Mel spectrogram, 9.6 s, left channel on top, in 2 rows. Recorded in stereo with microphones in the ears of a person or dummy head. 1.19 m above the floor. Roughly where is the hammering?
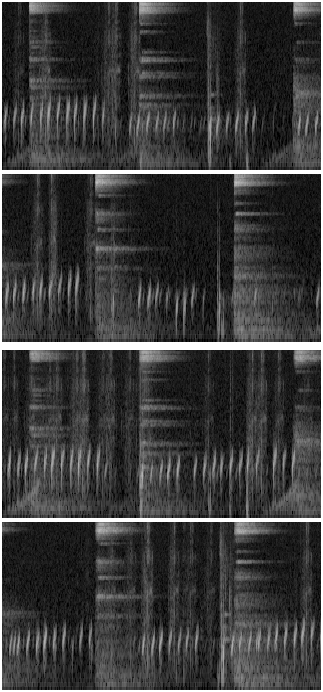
Left.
